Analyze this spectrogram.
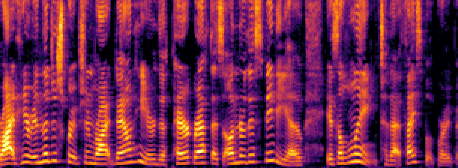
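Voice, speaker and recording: On a very clean recording with a silent background, a woman with an American accent speaks. Her pace is fairly quick and her intonation lively. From Alabama. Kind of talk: casual talk to camera.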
